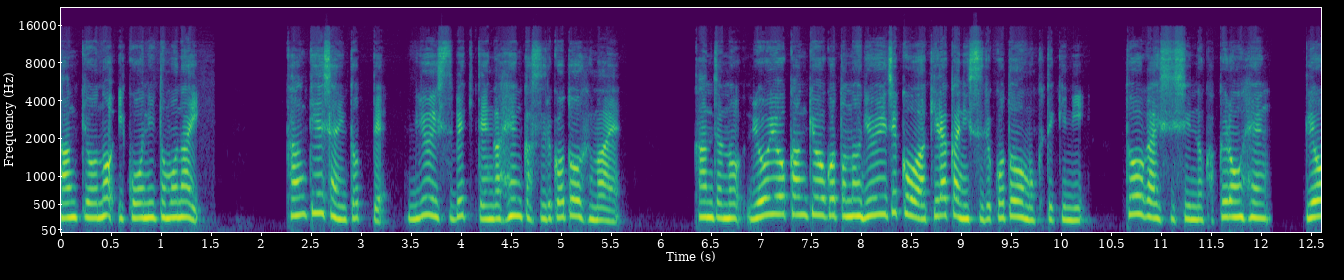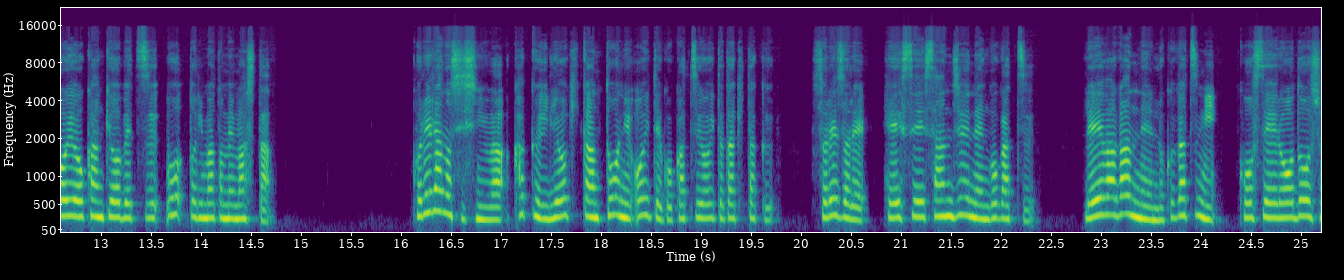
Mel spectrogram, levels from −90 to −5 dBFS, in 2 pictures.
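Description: Throughout the speech, clock drift between sender and receiver shows up: the sender runs around 4 percent fast, so the receiver's buffer keeps overfilling, unlike random network jitter. From 0.09 to 25.06 s, repeated timing corrections trim short slices to hold pace at 104 percent, giving faint, uneven hiccups that always drop material and never leave silent gaps.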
